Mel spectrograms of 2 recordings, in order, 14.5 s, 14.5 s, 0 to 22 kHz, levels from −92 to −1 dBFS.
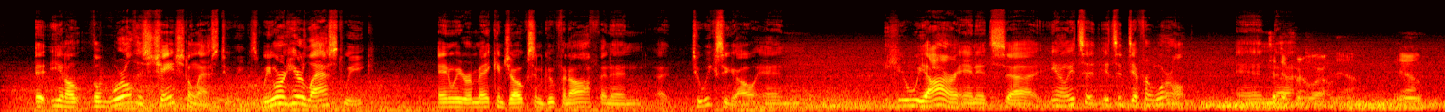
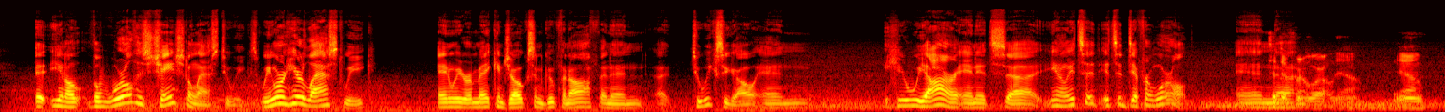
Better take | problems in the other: second | rain or running water; loud; throughout; 9 dB below the speech; faint in the second

